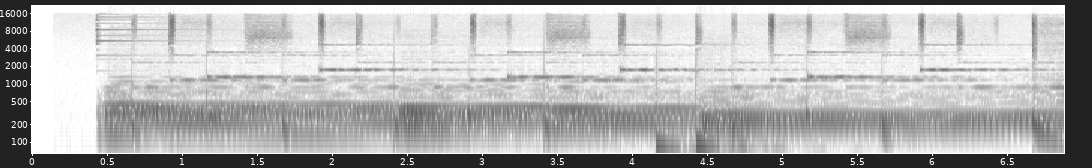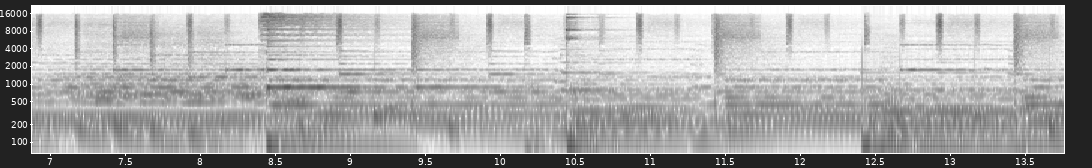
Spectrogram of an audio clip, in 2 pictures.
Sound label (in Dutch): FEEST karaoke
